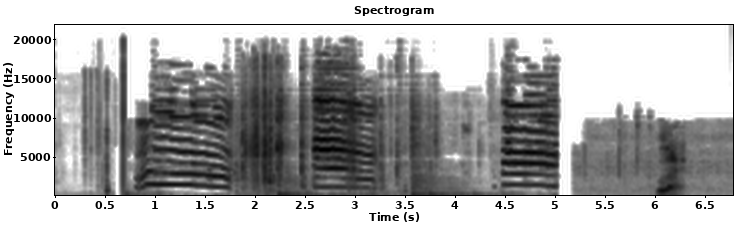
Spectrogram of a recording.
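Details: Three high, drawn-out meows from a domestic cat, each sliding slightly downward, are separated by thumps, rustling and muffled handling noise, with a brief burst of sound near the end.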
